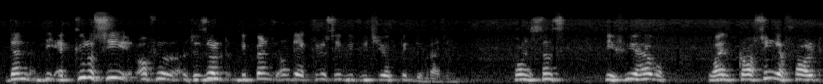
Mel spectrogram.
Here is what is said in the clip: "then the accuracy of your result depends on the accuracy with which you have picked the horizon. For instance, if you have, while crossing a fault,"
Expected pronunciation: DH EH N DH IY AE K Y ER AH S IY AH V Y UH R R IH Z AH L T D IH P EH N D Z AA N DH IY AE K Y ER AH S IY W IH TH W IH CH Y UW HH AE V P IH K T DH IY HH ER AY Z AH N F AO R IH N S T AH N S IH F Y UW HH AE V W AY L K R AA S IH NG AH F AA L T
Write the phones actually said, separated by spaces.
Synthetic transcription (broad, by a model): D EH N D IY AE K Y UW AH S IY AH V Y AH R R IH Z AH L T D IH P EH N D Z AA N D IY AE K Y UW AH S IY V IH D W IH CH Y UW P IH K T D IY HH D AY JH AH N F AO R IH N S T AH N S IH F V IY HH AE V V AY L K AA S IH NG AH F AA L T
